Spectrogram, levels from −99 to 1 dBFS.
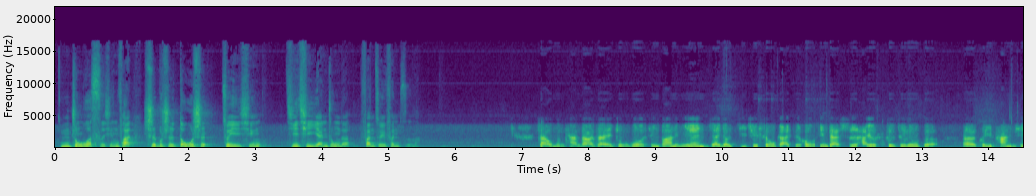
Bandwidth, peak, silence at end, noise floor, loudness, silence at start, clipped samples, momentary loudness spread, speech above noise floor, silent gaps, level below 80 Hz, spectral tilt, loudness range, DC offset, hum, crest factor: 16.5 kHz; -4 dBFS; 0 s; -53 dBFS; -25 LUFS; 0.1 s; under 0.1%; 8 LU; 28 dB; none; -56 dBFS; -5 dB/octave; 6 LU; under 0.1%; none; 22 dB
